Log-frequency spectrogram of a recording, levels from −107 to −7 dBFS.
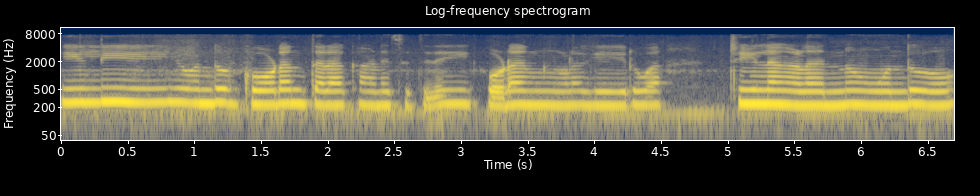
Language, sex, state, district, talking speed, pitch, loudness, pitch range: Kannada, female, Karnataka, Belgaum, 105 wpm, 230 Hz, -15 LUFS, 225-245 Hz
